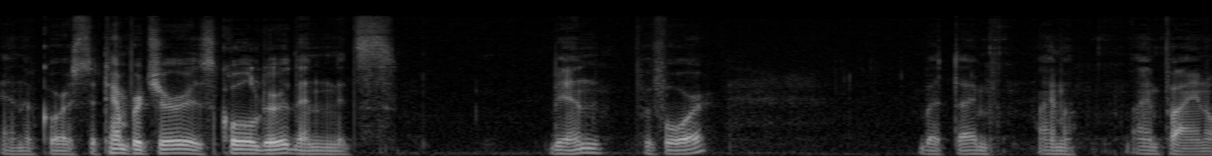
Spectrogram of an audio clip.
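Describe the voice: A man puts on a character voice that is hoarse and very deep, speaking at a moderate pace with long, frequent pauses.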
